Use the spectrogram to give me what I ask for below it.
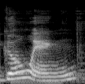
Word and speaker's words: going: What's going on? This is a more informal way of starting a conversation. With the going word, we're ending with a very soft nasal sound rather than a hard G. Going.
